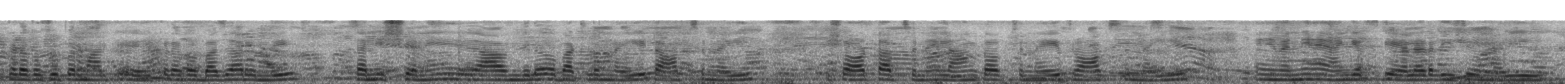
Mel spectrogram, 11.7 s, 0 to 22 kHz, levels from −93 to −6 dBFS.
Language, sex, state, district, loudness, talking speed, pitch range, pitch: Telugu, female, Andhra Pradesh, Chittoor, -23 LUFS, 140 wpm, 215-235 Hz, 230 Hz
